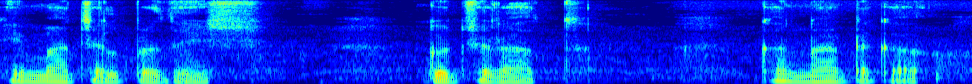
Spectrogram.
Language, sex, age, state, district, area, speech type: Telugu, male, 30-45, Andhra Pradesh, Krishna, urban, spontaneous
